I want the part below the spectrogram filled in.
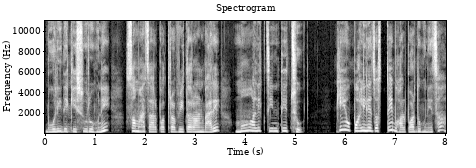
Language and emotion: Nepali, fearful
